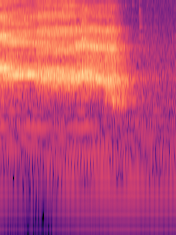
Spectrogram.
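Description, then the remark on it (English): A single shrill scream sound effect played by the Spooky Scream Halloween skill on an Alexa smart speaker, held steady and piercing for about a second before it drops in pitch and trails off, with no talking around it. “Spooky Scream will play a random scream after a set time of your choosing.”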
